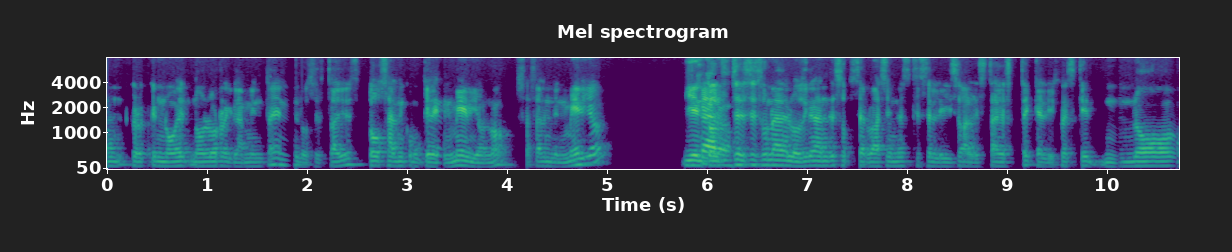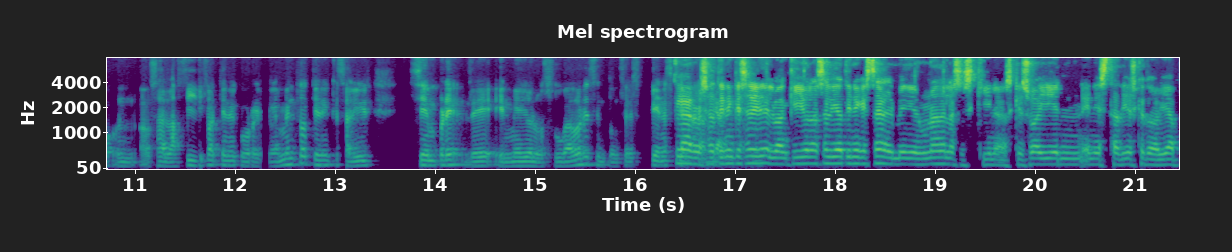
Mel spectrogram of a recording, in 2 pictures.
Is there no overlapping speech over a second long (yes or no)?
no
